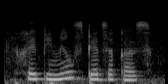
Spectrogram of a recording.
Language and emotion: Russian, neutral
